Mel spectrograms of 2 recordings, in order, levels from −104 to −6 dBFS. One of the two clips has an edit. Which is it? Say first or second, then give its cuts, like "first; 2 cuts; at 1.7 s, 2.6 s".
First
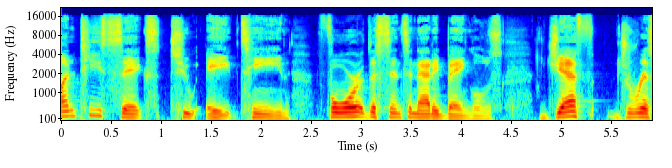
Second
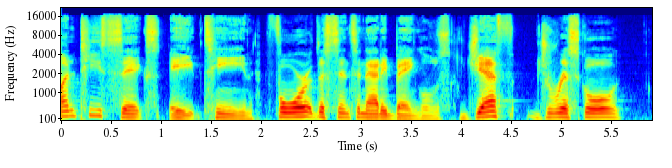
second; 3 cuts; at 1.0 s, 2.0 s, 3.9 s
